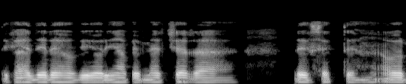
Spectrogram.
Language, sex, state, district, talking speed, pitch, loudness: Hindi, male, Bihar, Araria, 235 wpm, 105 Hz, -15 LUFS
